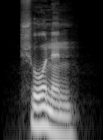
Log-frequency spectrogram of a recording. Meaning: 1. to spare (not harm) 2. to spare (not harm): [with genitive ‘something/someone’] 3. to rest, to avoid overexertion
- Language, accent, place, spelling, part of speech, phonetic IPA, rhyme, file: German, Germany, Berlin, schonen, verb, [ˈʃoːnən], -oːnən, De-schonen.ogg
